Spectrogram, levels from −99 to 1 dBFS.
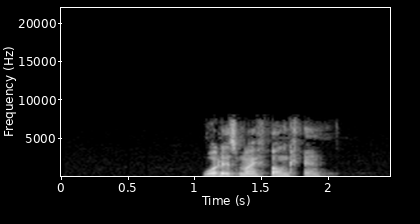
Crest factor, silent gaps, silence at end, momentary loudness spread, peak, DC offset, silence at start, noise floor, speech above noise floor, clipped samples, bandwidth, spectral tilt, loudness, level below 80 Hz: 22 dB; none; 0.55 s; 12 LU; -4 dBFS; under 0.1%; 1.1 s; -85 dBFS; 61 dB; under 0.1%; 7.8 kHz; -3.5 dB/octave; -24 LUFS; -72 dBFS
